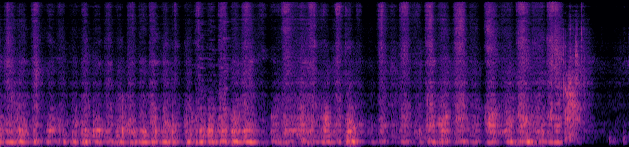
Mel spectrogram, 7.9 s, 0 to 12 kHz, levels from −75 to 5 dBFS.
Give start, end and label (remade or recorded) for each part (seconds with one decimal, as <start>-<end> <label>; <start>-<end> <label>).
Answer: 0.0-2.4 remade; 2.4-2.9 recorded; 2.9-7.9 remade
